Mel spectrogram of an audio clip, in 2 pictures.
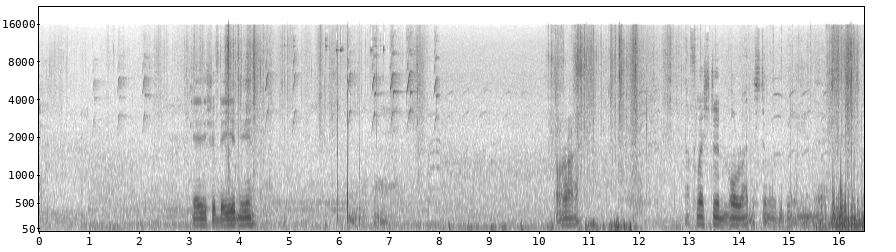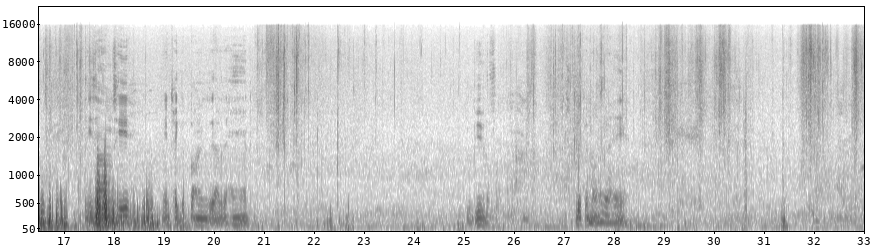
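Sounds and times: birds chirping: 0.0s - 18.3s, 25.1s - 33.0s
soft handling clicks and rustles: 3.6s - 6.7s.

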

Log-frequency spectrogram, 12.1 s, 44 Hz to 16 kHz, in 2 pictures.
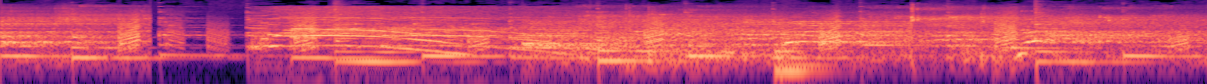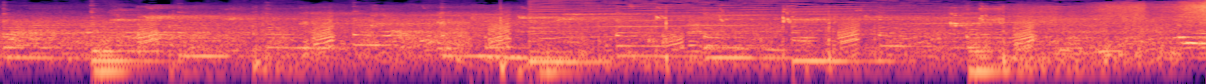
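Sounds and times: background music: 0.0s - 12.0s
sneakers squeaking on court: 6.6s - 11.6s.

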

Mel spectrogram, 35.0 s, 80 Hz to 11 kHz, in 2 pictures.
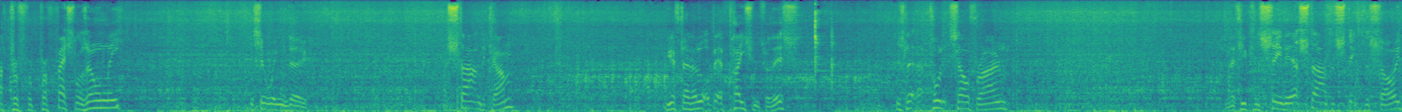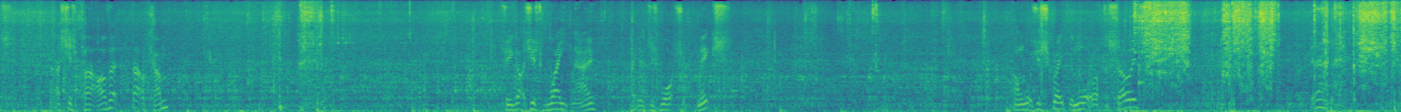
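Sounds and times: cement mixer running: 0.0s - 35.0s.

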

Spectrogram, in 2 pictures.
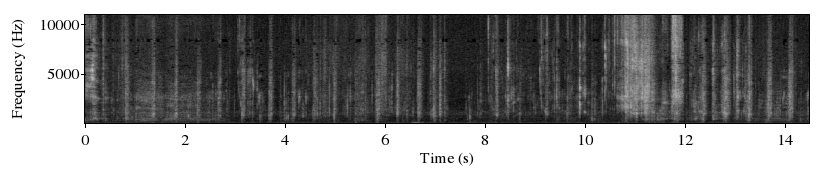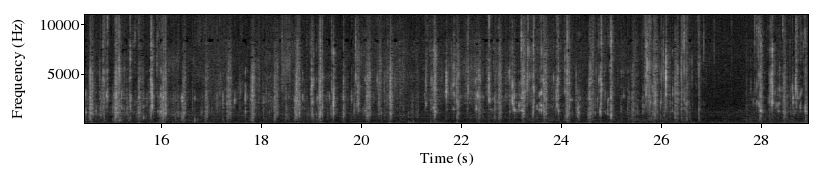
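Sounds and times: person chewing crisp food: 0.2s - 26.9s, 27.6s - 28.9s.

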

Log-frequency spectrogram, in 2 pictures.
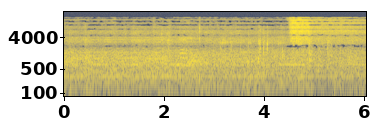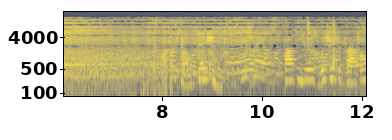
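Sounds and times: bustle of passengers: 0.0s - 12.0s.

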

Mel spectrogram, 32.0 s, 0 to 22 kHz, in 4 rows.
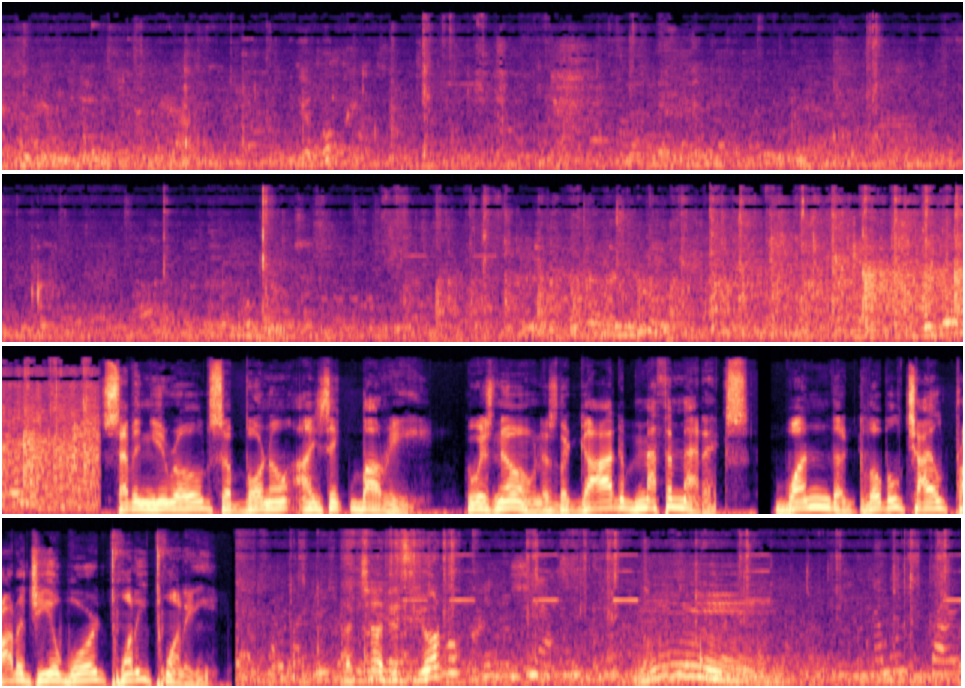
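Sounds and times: audience applauding: 11.4s - 16.8s
indistinct voices: 27.8s - 30.7s.

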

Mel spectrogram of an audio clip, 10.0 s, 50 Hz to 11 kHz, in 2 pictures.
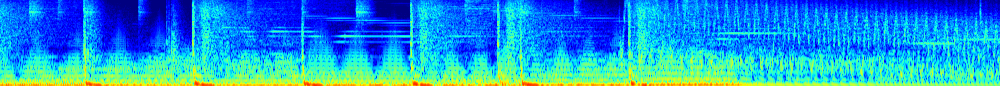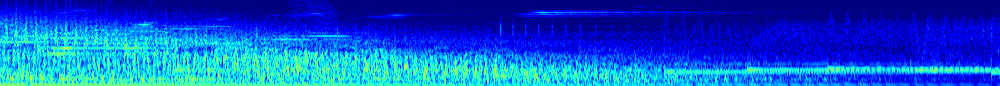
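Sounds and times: held low bass note: 1.4s - 9.1s
noisy rushing wash: 3.2s - 9.0s.

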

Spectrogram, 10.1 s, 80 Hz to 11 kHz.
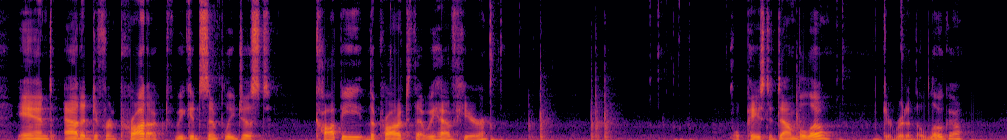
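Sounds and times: computer keyboard keystrokes: 4.9s - 7.0s.

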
